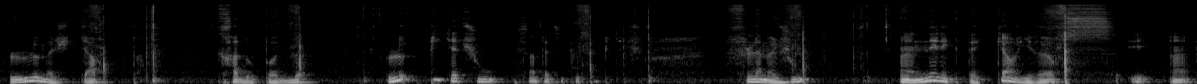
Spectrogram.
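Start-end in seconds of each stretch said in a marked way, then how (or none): 5.2-6.4 whispering. Real, not acted. Whispered card names.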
